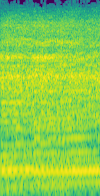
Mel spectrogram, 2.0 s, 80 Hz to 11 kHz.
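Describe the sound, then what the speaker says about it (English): Heard from onboard, Jeff Burton's NASCAR stock car drives out of turn 3 in the 1999 Pop Secret Microwave Popcorn 400, its engine a loud, steady, high-pitched drone with a constant tone and no voices over it. "You could hear the car really getting good forward bite"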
